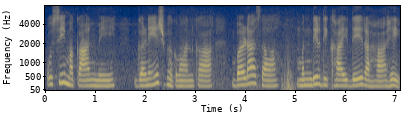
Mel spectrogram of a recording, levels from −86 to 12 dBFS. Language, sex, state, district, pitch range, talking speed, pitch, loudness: Hindi, female, Madhya Pradesh, Dhar, 190-220 Hz, 110 wpm, 200 Hz, -16 LUFS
